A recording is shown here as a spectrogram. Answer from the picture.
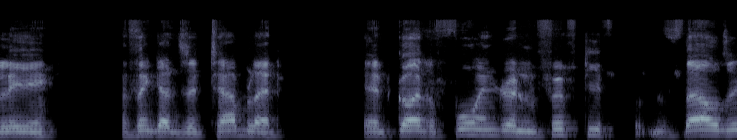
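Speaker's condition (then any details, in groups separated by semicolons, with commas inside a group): Friedreich's ataxia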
